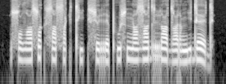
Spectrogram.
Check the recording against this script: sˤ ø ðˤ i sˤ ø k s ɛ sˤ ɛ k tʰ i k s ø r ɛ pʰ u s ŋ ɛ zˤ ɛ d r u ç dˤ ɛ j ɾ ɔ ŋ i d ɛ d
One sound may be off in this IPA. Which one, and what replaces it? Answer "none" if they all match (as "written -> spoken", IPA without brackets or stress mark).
ç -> j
